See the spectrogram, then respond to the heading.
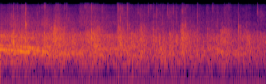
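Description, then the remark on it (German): A crowd at an evening event applauds steadily for people who came along spontaneously, a dense patter of many hands clapping at an even, fairly loud level throughout, with faint voices mixed into the noise. “Applaus für die, die äh, ganz spontan die noch mitgenommen haben heute Abend hierher.”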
